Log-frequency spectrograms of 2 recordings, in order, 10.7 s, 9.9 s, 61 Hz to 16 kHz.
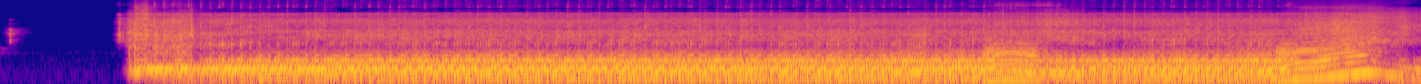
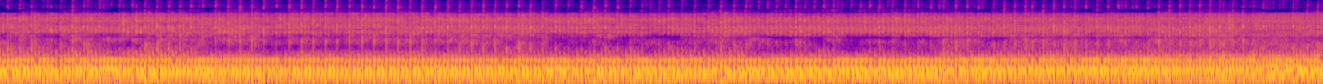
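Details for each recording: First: Stihl HS45 hedge trimmer that sat a long time and would not start despite a tune-up: it starts after a second and holds a steady high-revving buzz with two quick throttle dips; the two-stroke runs clean. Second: Stihl HS45 hedge trimmer, long unused, two-stroke started after priming with fresh fuel and a new air filter following a customer tune-up: loud steady buzz with coarse, slightly uneven firing; runs rough, needs more carburetor work.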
